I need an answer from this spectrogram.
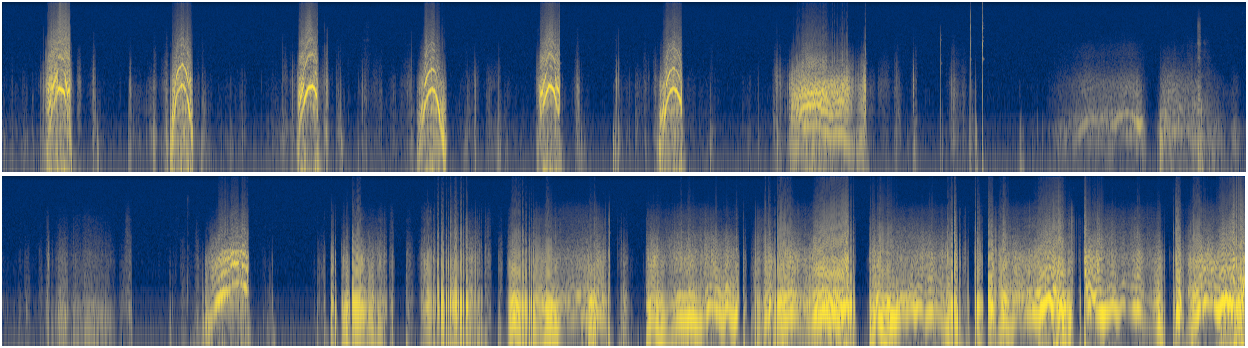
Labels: How is the material fastened together?
lock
